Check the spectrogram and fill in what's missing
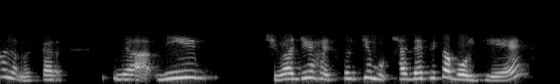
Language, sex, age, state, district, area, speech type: Marathi, female, 60+, Maharashtra, Nanded, urban, conversation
